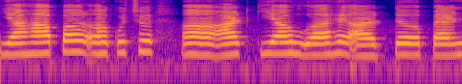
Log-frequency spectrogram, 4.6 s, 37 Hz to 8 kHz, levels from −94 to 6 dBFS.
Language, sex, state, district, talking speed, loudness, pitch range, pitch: Hindi, female, Chhattisgarh, Bastar, 155 wpm, -14 LUFS, 245-270 Hz, 255 Hz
